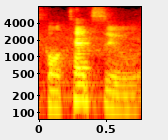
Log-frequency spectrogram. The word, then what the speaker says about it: Kotetsu: Pepsi, the manager was asking how do you pronounce his name, and he said it's Kotetsu.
